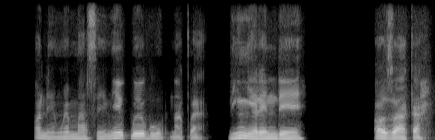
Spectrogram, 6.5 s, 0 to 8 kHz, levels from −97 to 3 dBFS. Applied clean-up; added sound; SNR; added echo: neural mask model DeepFilterNet 3.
